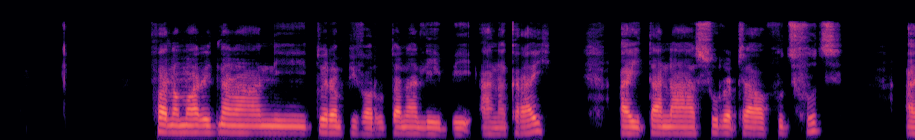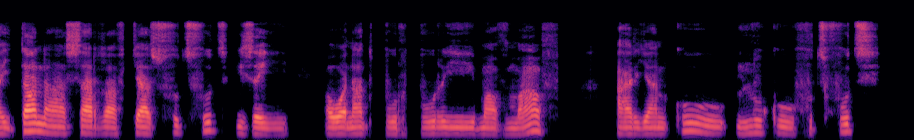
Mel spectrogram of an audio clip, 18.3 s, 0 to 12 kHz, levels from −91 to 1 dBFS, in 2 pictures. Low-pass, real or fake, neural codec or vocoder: 7.2 kHz; fake; codec, 16 kHz, 16 kbps, FreqCodec, smaller model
